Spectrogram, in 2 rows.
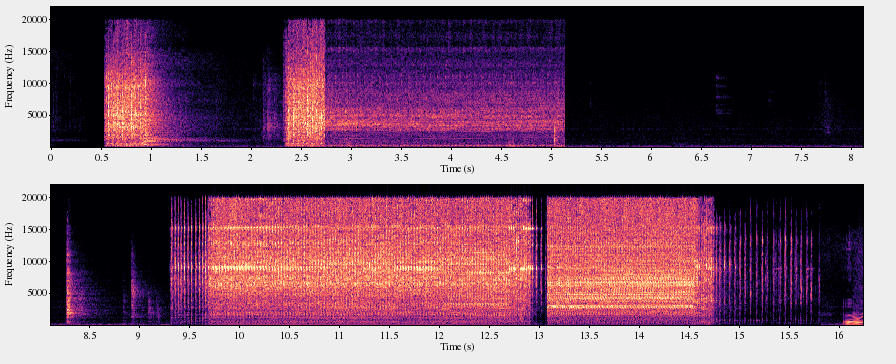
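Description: Impact wrenches and power tools take the tires off a 2015 Ford F-150 raised on a shop lift, giving loud sustained rattling bursts broken by short pauses, close by with a voice talking.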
